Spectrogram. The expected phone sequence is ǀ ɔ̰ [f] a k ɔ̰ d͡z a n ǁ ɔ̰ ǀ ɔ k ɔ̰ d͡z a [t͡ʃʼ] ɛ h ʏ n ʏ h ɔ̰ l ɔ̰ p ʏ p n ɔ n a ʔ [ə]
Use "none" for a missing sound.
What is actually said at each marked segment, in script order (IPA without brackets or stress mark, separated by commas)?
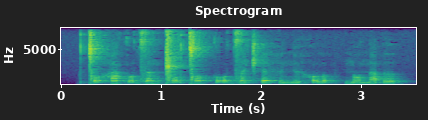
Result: h, t͡ʃʼ, ə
